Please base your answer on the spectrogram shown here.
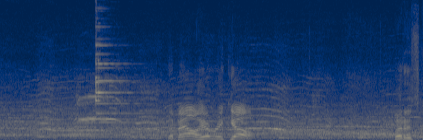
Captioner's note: bell ringing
